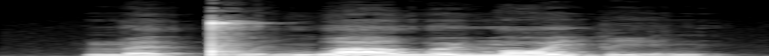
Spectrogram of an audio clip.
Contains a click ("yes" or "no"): no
